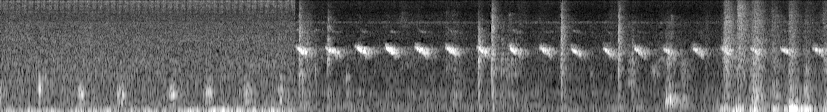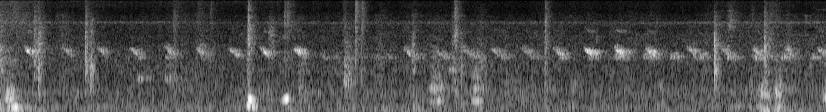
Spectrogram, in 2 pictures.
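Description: A bird chirping in a fast run of short, high notes, about five a second. The chirps start about two seconds in, after a steady hiss, and go on for some nine seconds among a few soft knocks.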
